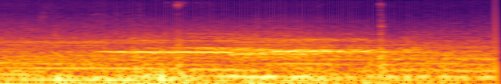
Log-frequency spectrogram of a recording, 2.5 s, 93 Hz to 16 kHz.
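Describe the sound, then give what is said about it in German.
A car accelerates out of the last left-hand curve on a test track, with the engine at about 5000 rpm and nearing 130 km/h. A steady, loud low engine rumble carries thin whining tones above it. “Das Fahrzeug geht durch die letzte Linkskurve, beschleunigt. 5000 Touren zeigt der Tourenzähler im Moment”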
